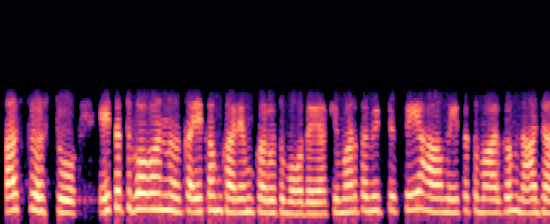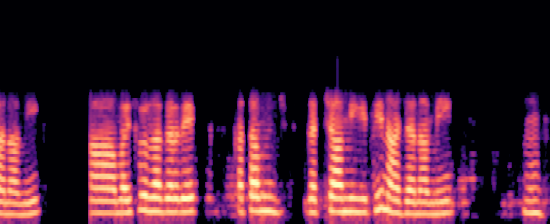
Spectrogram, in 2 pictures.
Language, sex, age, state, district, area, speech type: Sanskrit, female, 30-45, Karnataka, Dakshina Kannada, urban, conversation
